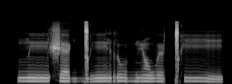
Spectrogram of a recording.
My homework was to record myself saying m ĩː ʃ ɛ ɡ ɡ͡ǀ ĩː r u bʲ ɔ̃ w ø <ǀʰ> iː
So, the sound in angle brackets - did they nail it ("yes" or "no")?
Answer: yes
